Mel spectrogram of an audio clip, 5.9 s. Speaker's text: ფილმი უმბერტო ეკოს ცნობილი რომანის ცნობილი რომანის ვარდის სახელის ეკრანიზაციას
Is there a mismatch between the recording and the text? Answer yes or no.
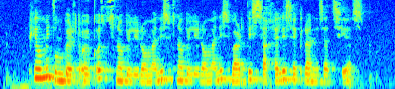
no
